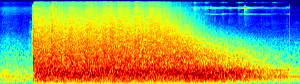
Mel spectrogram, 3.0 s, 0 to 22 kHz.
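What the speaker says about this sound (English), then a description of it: "we just got done shooting left to right" Rapid, loud burst of AR-15 rifle fire while the shooter moves left to right, a dense continuous string of shots starting abruptly and running about two and a half seconds before tapering, with no talk.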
